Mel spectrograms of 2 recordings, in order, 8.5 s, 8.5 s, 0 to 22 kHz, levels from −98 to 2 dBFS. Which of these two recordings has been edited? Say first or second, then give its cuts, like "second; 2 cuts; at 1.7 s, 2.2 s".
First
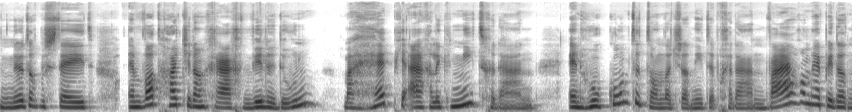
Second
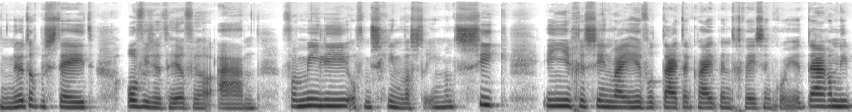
first; 1 cut; at 1.2 s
